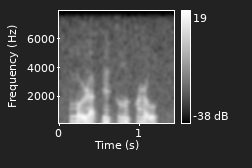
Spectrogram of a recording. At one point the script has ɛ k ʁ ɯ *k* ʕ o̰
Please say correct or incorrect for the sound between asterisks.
correct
